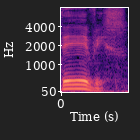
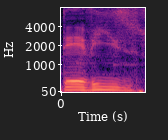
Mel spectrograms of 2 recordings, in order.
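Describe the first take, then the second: First: The name ends with a short 'vis' sound. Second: The name ends with a longer 'veez' sound. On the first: "I said Davis" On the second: "or is it Davies? Some people say Davies"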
